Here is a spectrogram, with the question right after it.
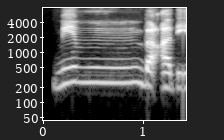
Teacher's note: मिन नहीं हो रहा, यहाँ पर मिम हो रहा है, क्यों, नून साकिन के फौरन बाद जब बा आ जाए तो नून की आवाज मीम में बदल जाती है , इकलाब का कायदा लग जाता है, यहाँ मीम नून मिन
